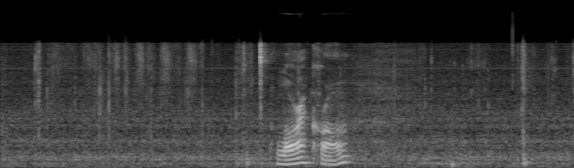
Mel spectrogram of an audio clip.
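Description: Trading cards flick and rustle softly as they are shuffled by hand.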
